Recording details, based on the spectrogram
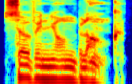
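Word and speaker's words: Sauvignon blanc: It is pronounced sovenong blanc.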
